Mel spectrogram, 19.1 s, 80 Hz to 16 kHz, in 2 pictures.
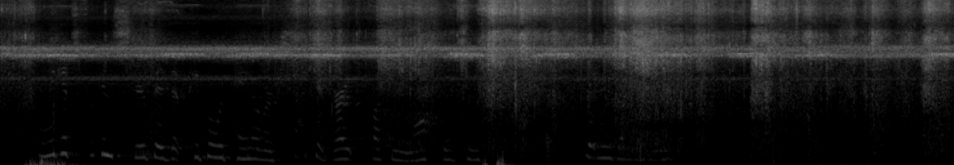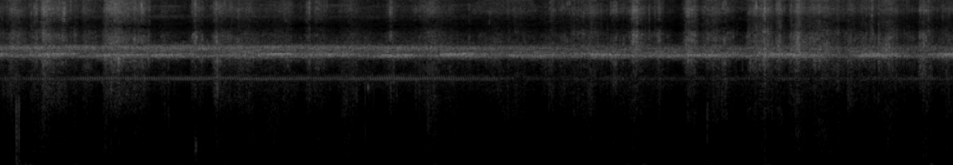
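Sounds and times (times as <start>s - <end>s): insects droning: 0.0s - 19.0s
soft footsteps: 3.8s - 19.0s.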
